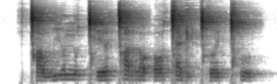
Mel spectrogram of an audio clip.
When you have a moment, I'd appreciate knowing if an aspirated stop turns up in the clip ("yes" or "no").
yes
